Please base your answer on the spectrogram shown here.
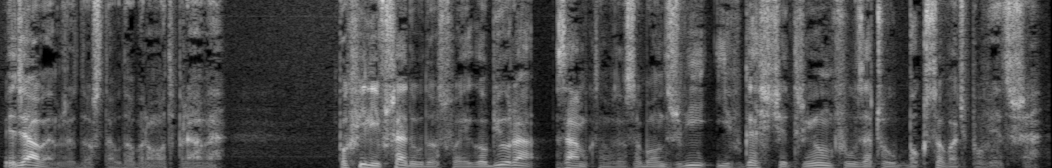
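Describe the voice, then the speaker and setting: An actor narrating in first person as an anxious, sardonic bank employee facing layoff, in a measured, dry radio drama delivery. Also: male voice, sits low, animated, husky, exaggerated voice. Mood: somber. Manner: measured, dry, wry storytelling.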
